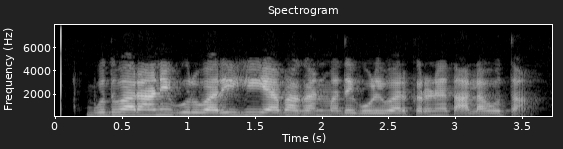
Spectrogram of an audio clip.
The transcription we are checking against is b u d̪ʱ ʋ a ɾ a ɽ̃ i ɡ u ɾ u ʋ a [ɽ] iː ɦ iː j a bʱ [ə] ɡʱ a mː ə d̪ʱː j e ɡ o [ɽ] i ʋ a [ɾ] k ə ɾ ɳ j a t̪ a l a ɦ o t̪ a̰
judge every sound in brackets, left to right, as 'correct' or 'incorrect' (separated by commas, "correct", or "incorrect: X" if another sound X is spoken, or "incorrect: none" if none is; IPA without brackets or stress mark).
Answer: incorrect: ɾ, incorrect: a, incorrect: ɭ, correct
